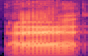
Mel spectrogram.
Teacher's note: இது அ அப்படிங்கிற சவுண்டு சரியா தமிழ்ல வந்து ஆ உண்டு ஏ உண்டு ஆ என்ற ஓசையும் ஏ என்ற ஓசையும் அந்த உயிரெழுத்துக்கள் எல்லாம் உண்டு ஆனால் அவற்றுக்கு இடைப்பட்ட ஒளியாகிய இந்த ஒலி அ என்ற ஓசை கிடையாது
